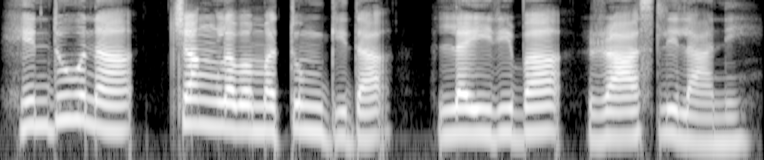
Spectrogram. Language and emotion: Manipuri, neutral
